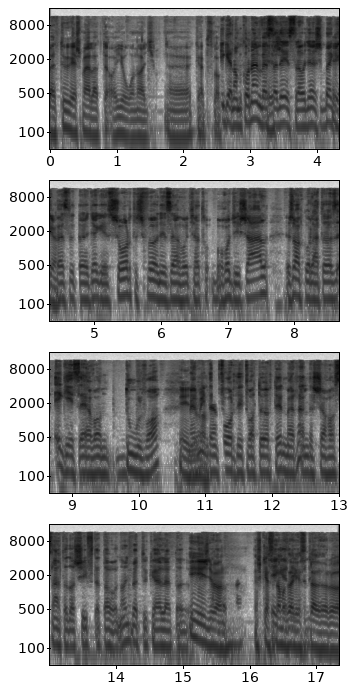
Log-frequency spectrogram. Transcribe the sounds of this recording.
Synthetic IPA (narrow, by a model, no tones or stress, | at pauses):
ɛt̪yeːʃmɛlːɛt̪ːɛ̰ɒjoːnɒɟ | kɛ̰pslo̰iɡɛnɒmiko̞rnɛɱvɛsɛd̪eːsrɛɦoɟɛʃbɛɡeːpɛst̪yt̪ːɛd̪ɛɟːɛɡeːsʃo̞rt̪eʃfølneːzɛlɦo̞chat̪ɦo̞ɟiʃaːleːʃɒkːo̞rlaːt̪oɛzɛɡeːsɛlvɒnd̪uːlvɒ | iːmɛrmind̪ɛɱfo̞rd̪iːt̪ʋɒt̪ørt̪eːnt̪mɛrrɛnd̪ɛʃɛɦɒsnaːlt̪ɒd̪ɒʃift̪ɛt̪ɒɦo̞lnɒɟbɛt̪ykɛlːɛt̪ːɒ̰iːɟɒn | eʃkɛst̪ɛmzɛɡeːsɛlørːø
